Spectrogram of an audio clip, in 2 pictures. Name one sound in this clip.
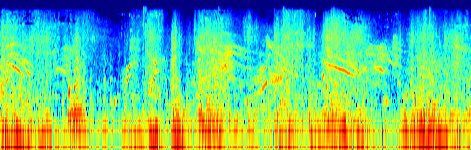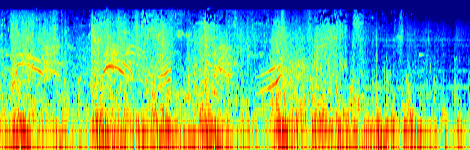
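Magic blasts burst and whoosh loudly.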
